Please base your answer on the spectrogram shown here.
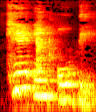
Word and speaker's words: knob: Now, the last one is silent K. See, when K is sitting just beginning of the word and after K, N is there. In that case, silent K is applicable.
